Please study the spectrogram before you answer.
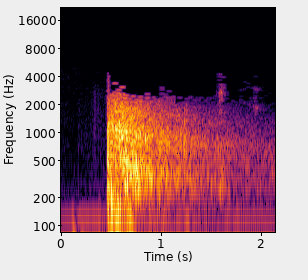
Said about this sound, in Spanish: me parece que alguien nos busca, porque hace como dos horas que llaman a la puerta. Vamos a abrir, porque ese ariete amenaza con derribar nuestro humilde pórtico.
